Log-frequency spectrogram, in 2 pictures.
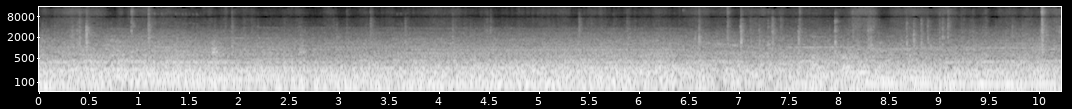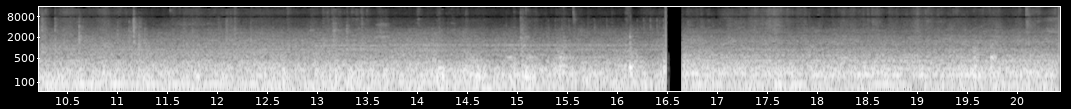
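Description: Steady rumble of a passenger train heard from inside the carriage while it runs along the track. The sound cuts out for an instant about three-quarters of the way through.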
